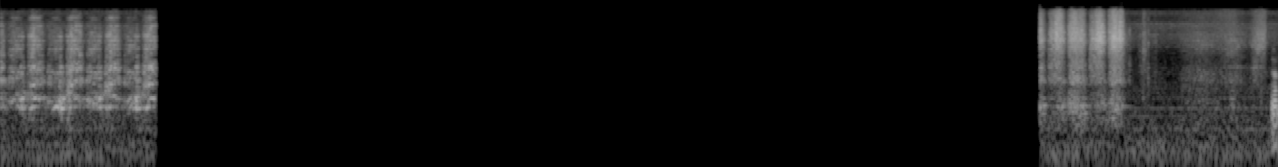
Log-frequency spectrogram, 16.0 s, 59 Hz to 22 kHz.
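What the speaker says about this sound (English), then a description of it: "That 50 grit is almost rougher than the file I was just using." Rasping file and coarse 50-grit sandpaper scraping a wooden gun stock for a Remington 788, heard as close rhythmic rubbing strokes at the start and again after a long silent gap.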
